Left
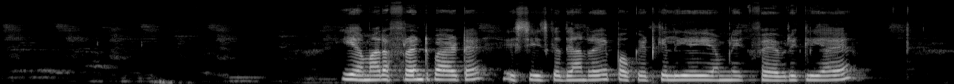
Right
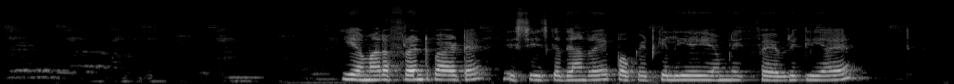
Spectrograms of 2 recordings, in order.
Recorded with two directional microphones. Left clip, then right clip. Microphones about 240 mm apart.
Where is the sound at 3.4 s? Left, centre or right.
Left.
